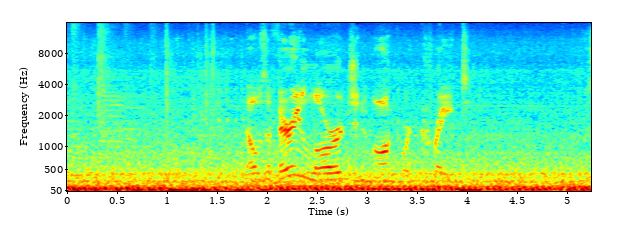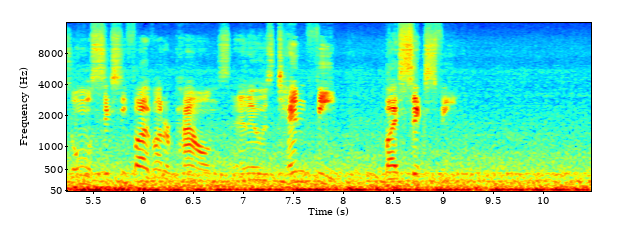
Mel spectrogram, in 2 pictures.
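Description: Steady low drone of a truck's engine and road noise, heard from inside the cab while driving, with a man talking over it.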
